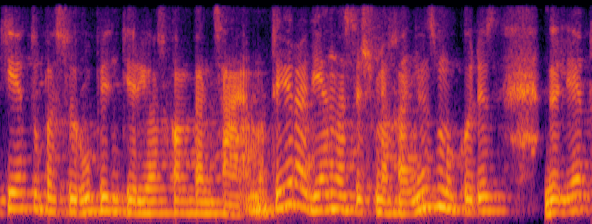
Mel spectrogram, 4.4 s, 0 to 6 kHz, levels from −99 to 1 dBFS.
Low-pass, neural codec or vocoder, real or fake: 5.4 kHz; none; real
